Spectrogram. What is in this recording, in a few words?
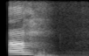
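"umbrella", Mandarin Chinese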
